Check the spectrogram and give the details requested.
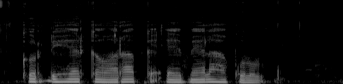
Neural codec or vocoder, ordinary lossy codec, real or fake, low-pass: none; none; real; none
